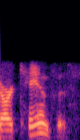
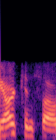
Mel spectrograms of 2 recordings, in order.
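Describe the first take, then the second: First: It is said with the English-style pronunciation. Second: It is said with the French-style pronunciation. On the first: This is how people in Kansas say it. "everyone calls it the Arkansas" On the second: This is how people in the state of Arkansas say it. "people in the state of Arkansas ... call it the Arkansas River"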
